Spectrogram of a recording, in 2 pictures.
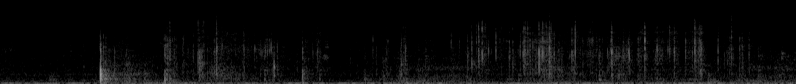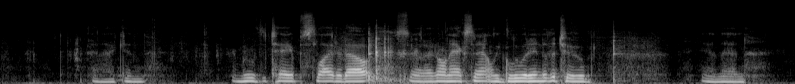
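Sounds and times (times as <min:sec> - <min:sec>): tape and paper crinkling: 0:01.6 - 0:10.4.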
